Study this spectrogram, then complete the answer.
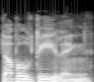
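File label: "double-dealing", British English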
